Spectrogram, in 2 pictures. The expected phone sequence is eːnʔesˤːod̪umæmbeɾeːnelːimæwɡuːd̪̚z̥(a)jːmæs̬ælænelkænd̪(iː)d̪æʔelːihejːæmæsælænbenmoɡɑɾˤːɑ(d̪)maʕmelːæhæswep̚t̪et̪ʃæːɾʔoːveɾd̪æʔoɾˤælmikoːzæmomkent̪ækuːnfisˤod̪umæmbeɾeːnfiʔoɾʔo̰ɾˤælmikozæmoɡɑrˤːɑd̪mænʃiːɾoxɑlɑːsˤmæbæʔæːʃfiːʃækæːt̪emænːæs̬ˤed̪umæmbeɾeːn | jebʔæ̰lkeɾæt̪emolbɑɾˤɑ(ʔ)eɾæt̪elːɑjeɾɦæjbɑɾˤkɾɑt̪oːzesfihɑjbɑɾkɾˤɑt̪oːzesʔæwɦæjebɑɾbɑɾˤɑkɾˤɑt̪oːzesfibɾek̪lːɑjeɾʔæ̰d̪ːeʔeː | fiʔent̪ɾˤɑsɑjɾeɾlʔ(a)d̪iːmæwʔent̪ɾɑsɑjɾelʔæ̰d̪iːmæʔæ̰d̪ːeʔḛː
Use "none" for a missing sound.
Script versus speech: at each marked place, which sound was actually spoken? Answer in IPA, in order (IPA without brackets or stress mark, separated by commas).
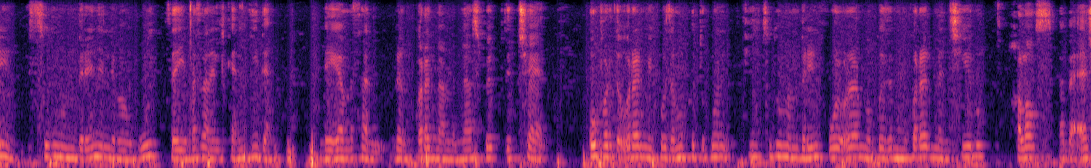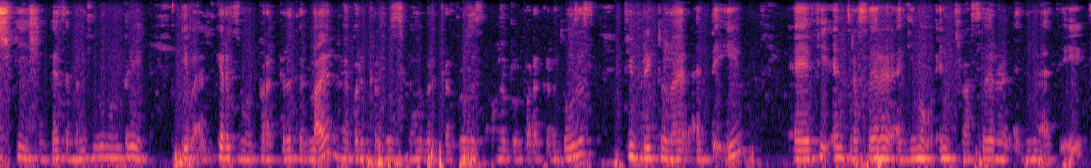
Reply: æ, iː, d̪, k, æ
